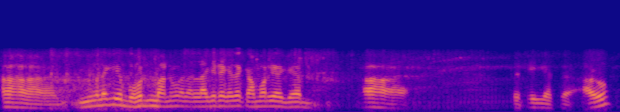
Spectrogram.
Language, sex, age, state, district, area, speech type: Assamese, male, 45-60, Assam, Nagaon, rural, conversation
